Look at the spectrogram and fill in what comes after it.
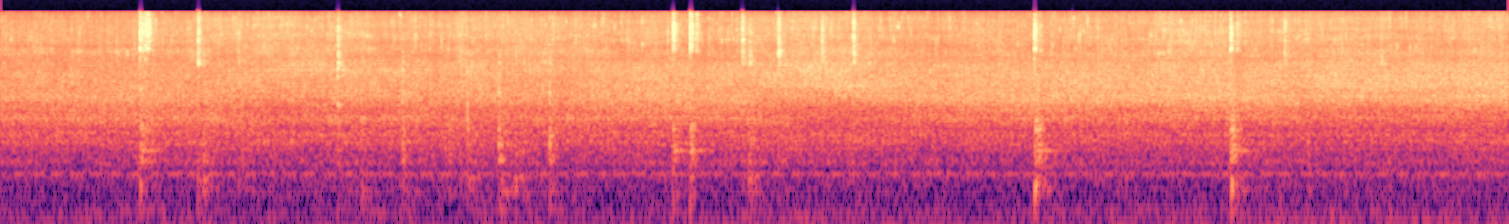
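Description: Chicken juices and oil sizzling steadily in a hot wok over medium-high heat. Occasional sharp clicks and taps come from a wire spider strainer and a wooden spatula knocking against the wok as the chicken is lifted out.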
